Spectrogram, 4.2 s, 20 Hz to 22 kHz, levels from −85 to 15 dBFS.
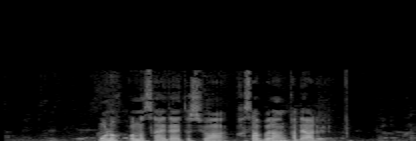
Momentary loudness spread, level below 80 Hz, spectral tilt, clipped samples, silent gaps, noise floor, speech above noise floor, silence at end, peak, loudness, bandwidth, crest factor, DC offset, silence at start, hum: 6 LU; -62 dBFS; -5.5 dB/octave; under 0.1%; none; -57 dBFS; 32 dB; 0.65 s; -6 dBFS; -26 LUFS; 11.5 kHz; 22 dB; under 0.1%; 0.5 s; none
